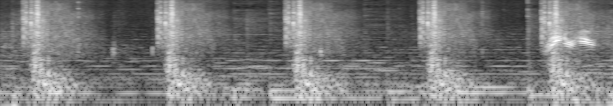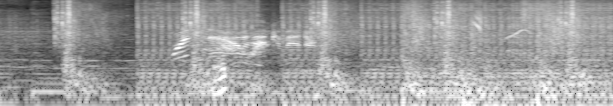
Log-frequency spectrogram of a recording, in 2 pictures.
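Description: Gunfire in the StarCraft video game: sharp shots crack out at a regular pace, about one every second or so, then give way to busier overlapping bursts and effects, with some faint voices alongside.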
